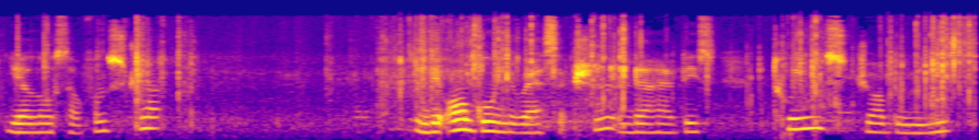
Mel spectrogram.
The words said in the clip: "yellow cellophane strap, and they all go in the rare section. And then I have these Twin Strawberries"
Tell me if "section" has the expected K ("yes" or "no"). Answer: yes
